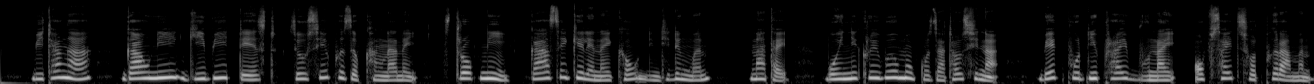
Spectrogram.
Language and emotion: Bodo, neutral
